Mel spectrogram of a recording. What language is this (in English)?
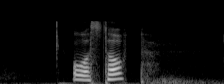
Swedish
